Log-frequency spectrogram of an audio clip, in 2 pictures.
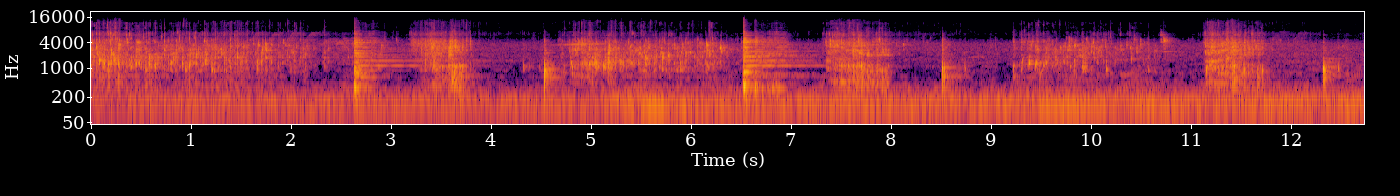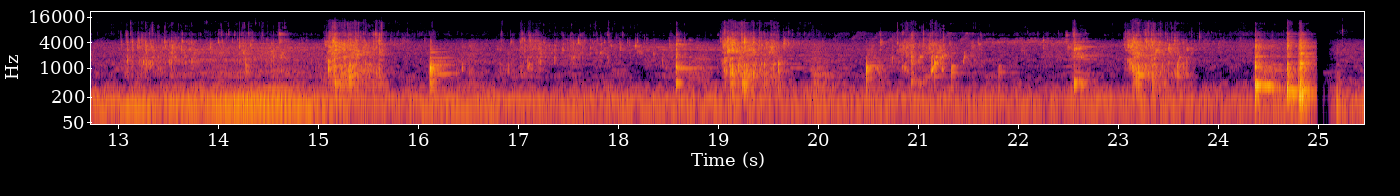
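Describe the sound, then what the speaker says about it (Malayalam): Water is poured into a pot of soaked sabudana (tapioca pearls) in a home kitchen. It makes a soft, faint, irregular splashing and trickling for about 25 seconds, with occasional louder drips and no talk. "ഇനി ഇതിലോട്ട് ഒരു 7 കപ്പ് വെള്ളം നമുക്ക് ഒഴിക്കണം."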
